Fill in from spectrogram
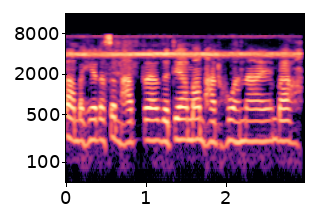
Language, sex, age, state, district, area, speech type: Assamese, female, 30-45, Assam, Morigaon, rural, spontaneous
